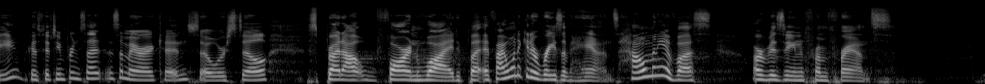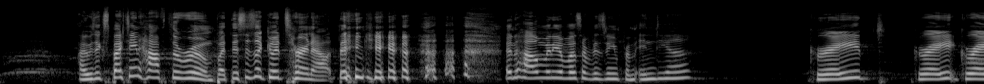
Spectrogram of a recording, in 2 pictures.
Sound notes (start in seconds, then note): 9.9 cheers; 14.5 laughs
